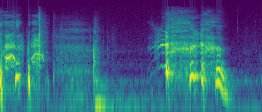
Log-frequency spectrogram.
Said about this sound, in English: I'm going to try to quell the coughing.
